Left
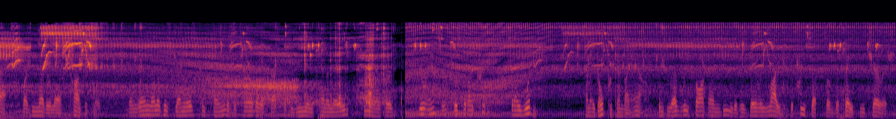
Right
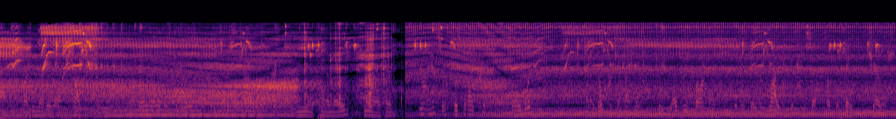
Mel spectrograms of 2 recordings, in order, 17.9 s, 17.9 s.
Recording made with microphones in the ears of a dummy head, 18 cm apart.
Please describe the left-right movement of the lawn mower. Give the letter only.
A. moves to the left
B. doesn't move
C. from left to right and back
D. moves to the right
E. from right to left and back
E.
